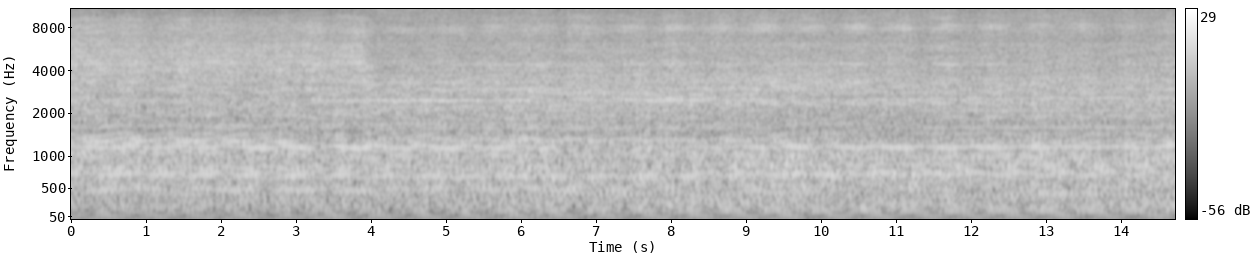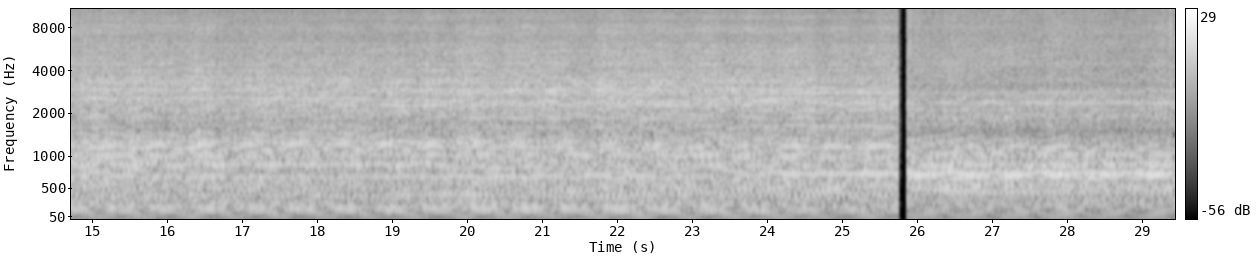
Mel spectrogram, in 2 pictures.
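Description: Blown film extrusion line running: a steady mechanical drone with several constant tones from its motors and drives. The sound drops out for a split second near the end, then carries on slightly changed.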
